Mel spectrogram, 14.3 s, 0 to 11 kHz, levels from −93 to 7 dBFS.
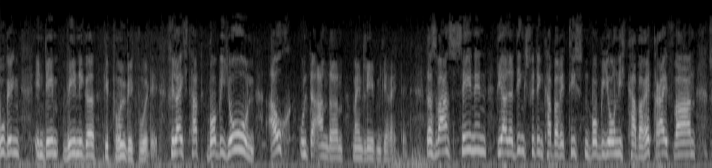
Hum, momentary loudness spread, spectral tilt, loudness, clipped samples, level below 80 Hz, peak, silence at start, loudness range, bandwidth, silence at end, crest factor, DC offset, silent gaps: none; 11 LU; -7.5 dB/octave; -31 LUFS; under 0.1%; -52 dBFS; -16 dBFS; 0 s; 4 LU; 7.8 kHz; 0 s; 16 dB; under 0.1%; none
